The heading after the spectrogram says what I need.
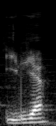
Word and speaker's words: Ilia: But like in Russian, you say like Ilia, like Ilia, right? It's like an E sound in English.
